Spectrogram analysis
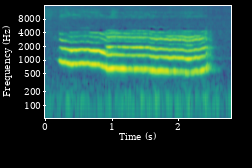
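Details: Young male puppy talking back and crying indoors after being told not to bother his older dog brother: one long, drawn-out, tonal whining howl of over two seconds, sliding down, stepping lower, then lifting at the end; quiet room.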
